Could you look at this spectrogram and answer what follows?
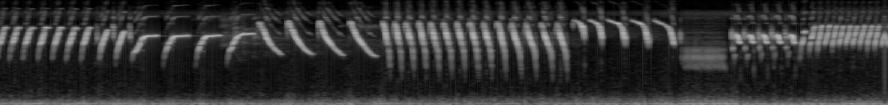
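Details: Canary singing a long varied song: rapid series of descending whistled sweeps, then fast repeated trills and rolled notes, with a brief lower buzzy burst near the end; steady low background hum.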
